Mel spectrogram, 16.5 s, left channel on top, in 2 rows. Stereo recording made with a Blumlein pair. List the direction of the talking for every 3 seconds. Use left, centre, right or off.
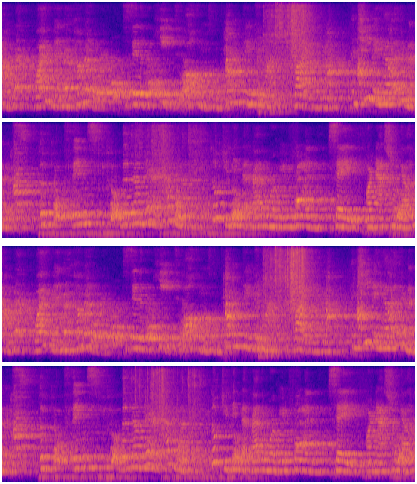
right, right, right, right, right, centre.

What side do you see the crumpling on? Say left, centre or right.
right.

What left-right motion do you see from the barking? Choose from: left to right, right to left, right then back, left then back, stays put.
right to left.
